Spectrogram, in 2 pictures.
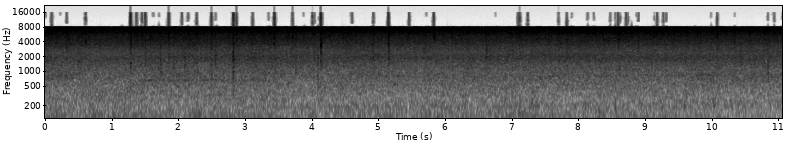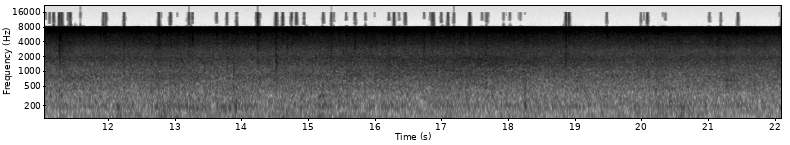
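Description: Heavy rain pouring down onto a paved street, a steady dense hiss with scattered sharper ticks of drops.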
